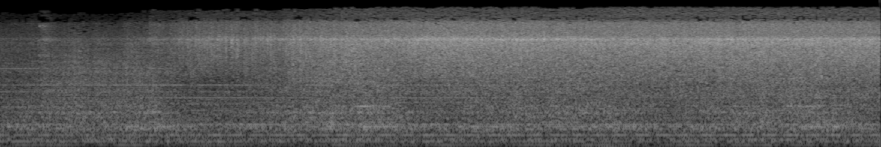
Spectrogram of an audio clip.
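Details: Chiller's chilled-water pump shaking badly, with its copper lines shaking too. Loud rushing roar with a rough rattle, steady throughout. The cause is a strainer that needs cleaning out, and there is also a leak. The fix is to shut down the chiller and pump and clean the strainer.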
